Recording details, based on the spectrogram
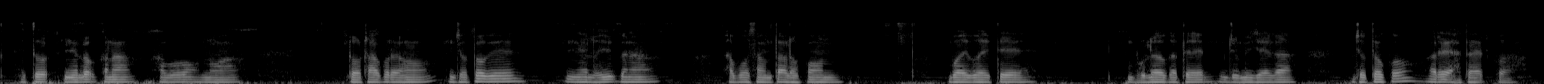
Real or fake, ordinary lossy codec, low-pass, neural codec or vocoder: fake; Opus, 64 kbps; 7.2 kHz; codec, 44.1 kHz, 7.8 kbps, DAC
